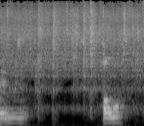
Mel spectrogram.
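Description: pork belly sizzling

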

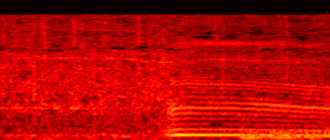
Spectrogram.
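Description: applause sound effect

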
